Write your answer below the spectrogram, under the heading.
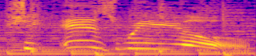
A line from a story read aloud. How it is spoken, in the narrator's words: He screams as he soars over the wonderful world of Pumpland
